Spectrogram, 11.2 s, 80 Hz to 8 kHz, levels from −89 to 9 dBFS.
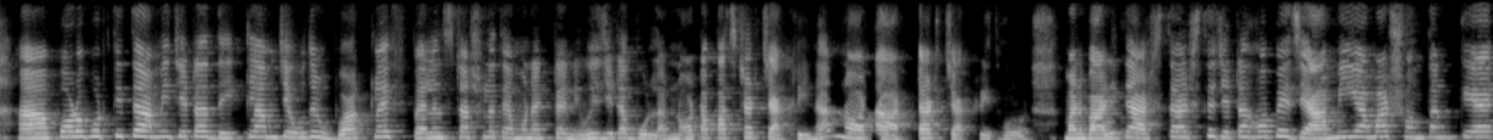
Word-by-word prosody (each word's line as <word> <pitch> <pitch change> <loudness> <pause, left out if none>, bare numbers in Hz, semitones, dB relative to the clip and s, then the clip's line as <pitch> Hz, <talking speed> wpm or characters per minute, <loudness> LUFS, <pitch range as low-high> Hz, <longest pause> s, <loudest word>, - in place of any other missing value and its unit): অ্যা 255 - +6 0.2
পরবর্তীতে 325 +3 +1
আমি 310 0 -2
যেটা 310 0 0 0.2
দেখলাম 295 +3 -2
যে, 295 - -1
ওদের 300 +2 0
ওয়ার্ক 245 +2 +1
লাইফ 305 0 0 0.2
বেলেন্সটা 270 +1 0
আসলে 285 +1 -5
তেমন 245 -1 -1
একটা 245 +1 -5
নেই। 205 -2 -2
ওই 250 - +1
যেটা 250 0 -1
বললাম 190 -5 -1
৯ 215 +2 -2
টা 250 - 0
থেকে 245 - -11
৫ 250 0 0
টার 275 0 +1
চাকরি 220 -3 +1
না, 245 - +1 0.2
৯ 235 -3 +3
টা - - -13
থেকে 235 - +6
৮ 195 - -2
টার 245 0 +5
চাকরি 220 -2 -4
ধরুন। 180 -2 -7 0.3
মানে 235 0 +5
বাড়িতে 240 +4 +3
আসতে, 245 +3 -9
আসতে 290 +3 -9
যেটা 295 +2 -1
হবে 305 +3 -1
যে, - - +1 0.2
আমি 275 +5 0
আমার 305 +1 0
সন্তানকে 285 +1 -5
265 Hz, 220 wpm, -22 LUFS, 240-300 Hz, 0.3 s, অ্যা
